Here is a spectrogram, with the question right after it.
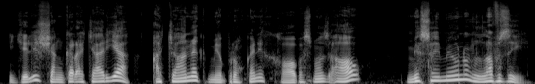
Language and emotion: Kashmiri, surprised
